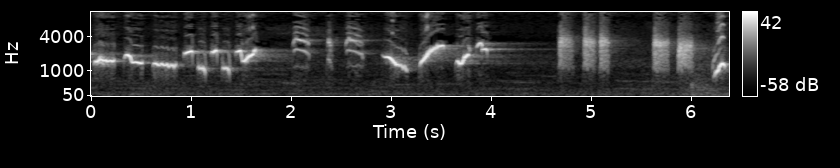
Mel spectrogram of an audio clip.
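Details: White-rumped shama lure song, clear and loud: varied whistled slurs and warbles, then harsh rasping bursts between a few rising whistles.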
